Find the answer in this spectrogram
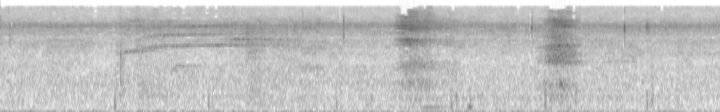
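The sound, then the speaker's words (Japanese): Faint birdsong: a thin rising whistle from a Japanese bush warbler, then a couple of brief bright chirps from other birds over a steady outdoor hiss. No one speaks. “エグイスも、他の鳥も鳴いてますね。”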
